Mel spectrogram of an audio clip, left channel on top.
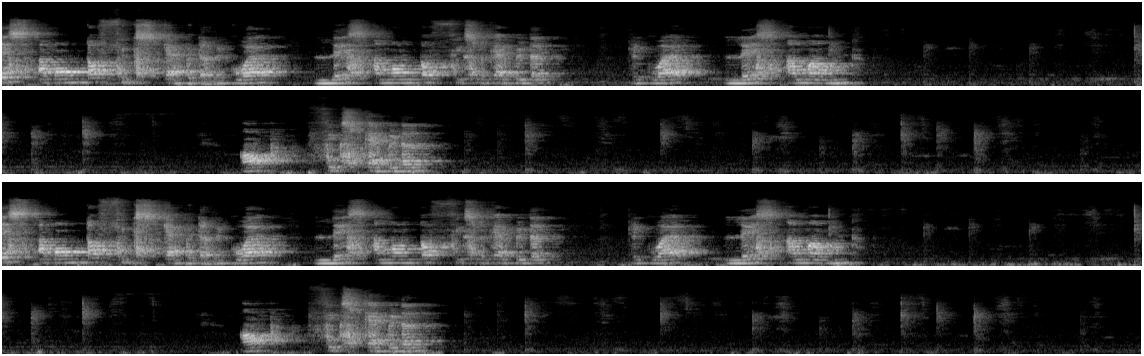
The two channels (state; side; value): normal; both; correlation 0.54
